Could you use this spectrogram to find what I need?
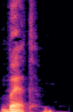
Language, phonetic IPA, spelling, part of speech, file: Russian, [ˈbɛt], бет, noun, Ru-бет.ogg
- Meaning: genitive plural of бе́та (bɛ́ta)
